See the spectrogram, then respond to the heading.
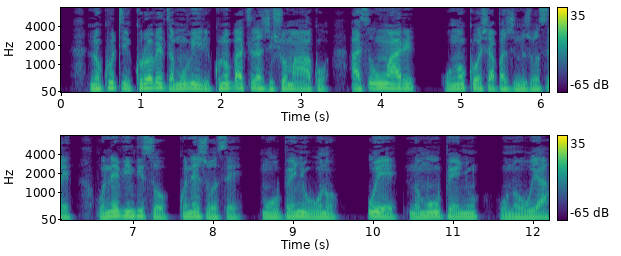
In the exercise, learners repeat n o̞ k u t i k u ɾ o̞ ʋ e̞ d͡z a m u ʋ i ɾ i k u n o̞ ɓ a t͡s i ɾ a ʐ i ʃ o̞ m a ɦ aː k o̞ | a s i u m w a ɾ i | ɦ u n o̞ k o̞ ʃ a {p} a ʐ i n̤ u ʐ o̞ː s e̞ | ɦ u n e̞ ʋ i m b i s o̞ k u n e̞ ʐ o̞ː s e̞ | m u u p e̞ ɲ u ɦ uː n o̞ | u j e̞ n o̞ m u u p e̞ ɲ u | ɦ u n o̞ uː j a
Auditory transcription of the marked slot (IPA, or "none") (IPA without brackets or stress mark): p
